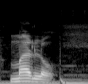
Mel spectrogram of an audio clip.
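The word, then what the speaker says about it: Merlot: जैसे कि हमारा पिनो में टी साइलेंट रहा था, वैसे ही मरलो में भी टी को साइलेंट रखकर प्रोनाउंस करा जाएगा। तो हम इसको प्रोनाउंस करेंगे मरलो ग्रेप।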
